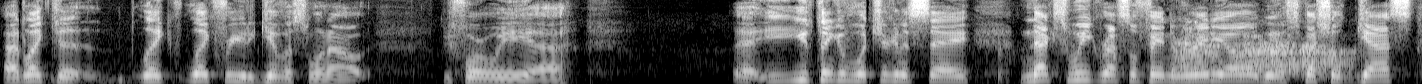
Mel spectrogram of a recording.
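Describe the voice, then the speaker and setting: Male podcast host, high-pitched voice, playful teasing banter, close dry mic. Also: normal speed, no room sound.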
